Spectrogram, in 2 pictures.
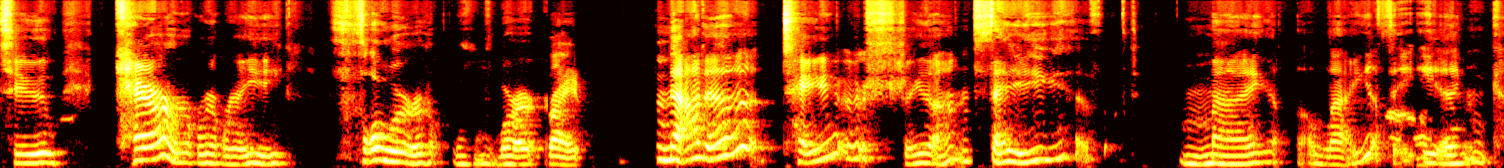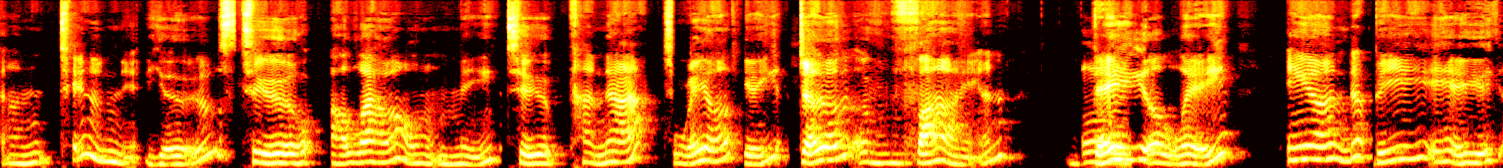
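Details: Vocal tremor in an adult woman, real, which the description attributes to over five decades of narcissistic abuse and trauma, beginning at age five, affecting her body and nervous system.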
